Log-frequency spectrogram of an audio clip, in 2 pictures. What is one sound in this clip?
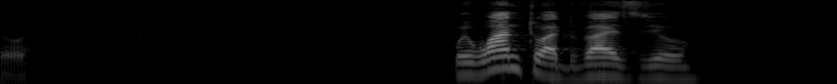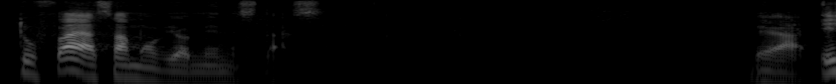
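A man speaks clearly and with emphasis into a close microphone, in short bursts with pauses.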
